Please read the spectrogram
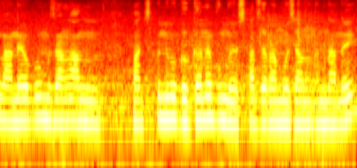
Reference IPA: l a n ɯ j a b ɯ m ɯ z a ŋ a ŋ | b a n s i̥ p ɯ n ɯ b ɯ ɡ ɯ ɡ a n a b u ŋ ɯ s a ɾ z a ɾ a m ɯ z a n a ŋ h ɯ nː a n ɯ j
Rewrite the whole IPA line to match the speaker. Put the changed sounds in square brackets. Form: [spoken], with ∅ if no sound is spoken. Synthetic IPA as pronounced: l a n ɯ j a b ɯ m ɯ z a ŋ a ŋ | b a n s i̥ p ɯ n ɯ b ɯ ɡ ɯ ɡ a n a b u ŋ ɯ s a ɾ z a ɾ a m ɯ z a [ŋ] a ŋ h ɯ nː a n ɯ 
